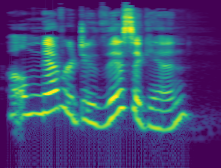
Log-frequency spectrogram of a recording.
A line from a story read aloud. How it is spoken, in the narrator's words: wailed Alberta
